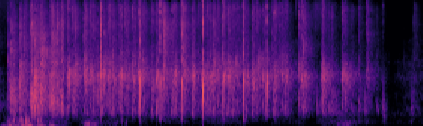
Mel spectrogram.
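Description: An audience breaks into applause to congratulate someone, a dense patter of many hands clapping steadily before thinning out and fading to a few scattered claps near the end.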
